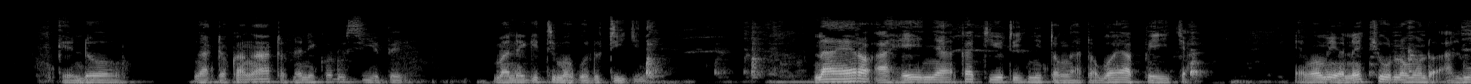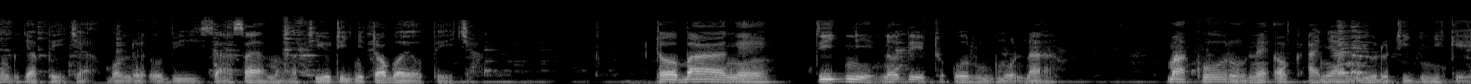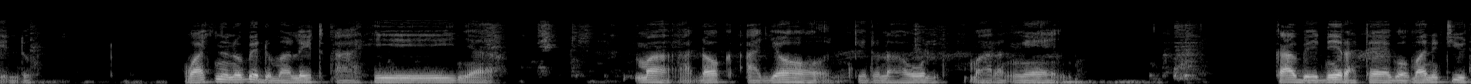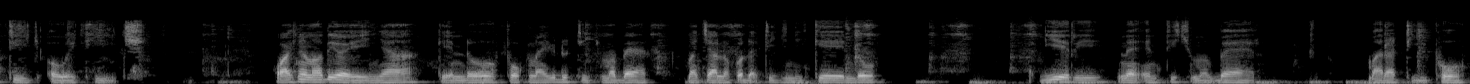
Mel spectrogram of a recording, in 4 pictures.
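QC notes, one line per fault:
Throughout: transcoding between lossy codecs. The speech was likely encoded at a low bitrate, probably MP3 around 32 kbit/s, and then re-encoded with Opus around 24 kbit/s. The second encoder spent its small budget reproducing the first one's artefacts, then added its own, so both kinds of artefact are heard together. Nothing remains above 9.6 kHz, which dulls sibilants and gives the speech a muffled, closed-in top end.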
